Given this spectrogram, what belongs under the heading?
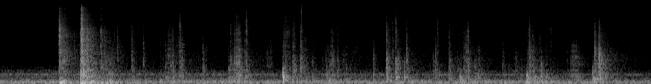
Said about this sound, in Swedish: Väl framme på platsen verkar ingenting vara konstigt fram till det att hon känner på dörrhandtaget in till lägenheten.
